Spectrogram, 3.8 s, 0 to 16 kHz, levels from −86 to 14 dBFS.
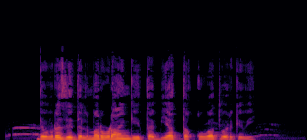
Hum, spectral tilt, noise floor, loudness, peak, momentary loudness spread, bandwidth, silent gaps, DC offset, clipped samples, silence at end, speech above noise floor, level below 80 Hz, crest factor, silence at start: none; -8 dB/octave; -63 dBFS; -23 LUFS; -6 dBFS; 14 LU; 9.6 kHz; none; under 0.1%; under 0.1%; 0.65 s; 40 dB; -72 dBFS; 18 dB; 0.2 s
